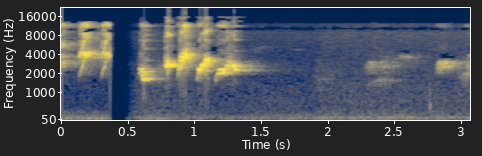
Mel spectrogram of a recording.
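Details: Caged red-whiskered bulbul in song training, giving a loud tumbling phrase of bright whistled and warbled notes, followed by softer short whistles after a quieter gap.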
